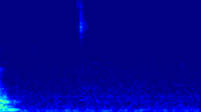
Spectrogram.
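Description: Near silence: room tone, with one faint, very short high click just under a second in.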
